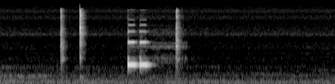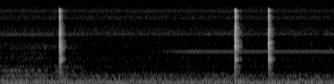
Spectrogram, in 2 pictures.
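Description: A switch clicks several times.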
